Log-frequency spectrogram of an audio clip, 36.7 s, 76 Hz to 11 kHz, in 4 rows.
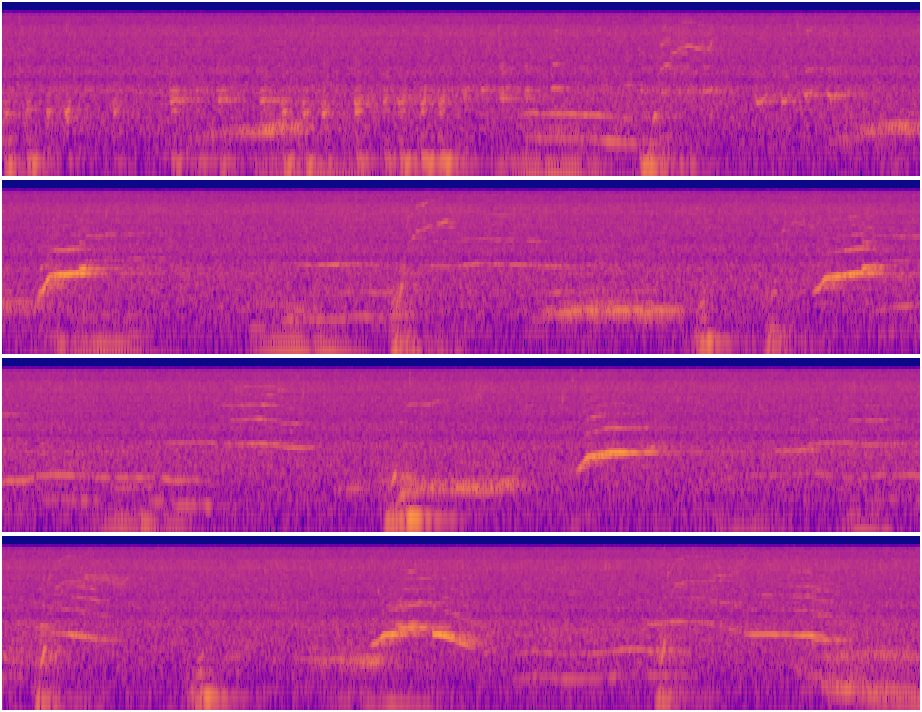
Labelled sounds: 6.7	7.1	humpback whale, 2.8 to 3.1 kHz
9.7	10.8	humpback whale, 0.78 to 2.4 kHz
12.3	12.8	humpback whale, 0.91 to 1.1 kHz
13.7	14.7	humpback whale, 0.91 to 4.2 kHz
17.0	18.5	humpback whale, 0.78 to 3.3 kHz
20.0	21.5	humpback whale, 0.78 to 4.8 kHz
22.4	22.8	humpback whale, 2.8 to 3.3 kHz
24.2	24.8	humpback whale, 0.78 to 1.6 kHz
26.1	27.3	humpback whale, 0.78 to 1.9 kHz
28.1	28.6	humpback whale, 1.2 to 3.0 kHz
31.4	32.2	humpback whale, 0.78 to 1.8 kHz
34.0	34.7	humpback whale, 0.84 to 6.1 kHz
35.4	35.7	humpback whale, 2.5 to 2.7 kHz

